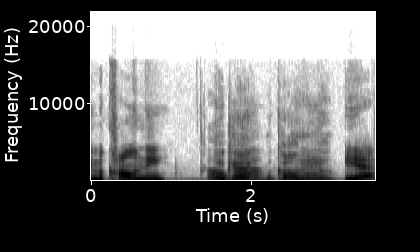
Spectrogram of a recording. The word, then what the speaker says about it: Mokelumne: 20th that sounds right mokelumney hill we're meeting up is that how you say that i think they say mccollumny okay we're calling you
